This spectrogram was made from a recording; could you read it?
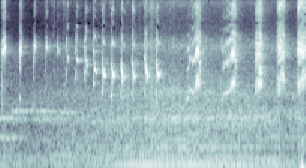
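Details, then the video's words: Long-tailed shrike singing aggressively as if seeking a rival: a fast series of sharp high chirps, roughly six per second at first, then louder spaced harsh notes; low steady hum beneath. "cendet gacor MENCARI LAWAN"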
